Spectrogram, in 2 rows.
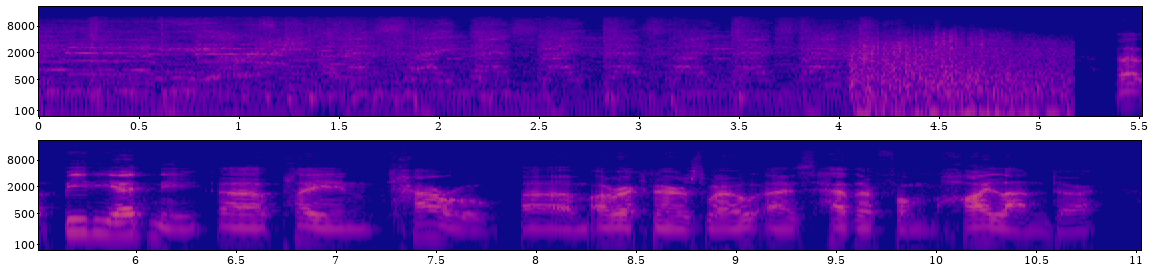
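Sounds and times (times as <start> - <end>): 
music: 0.0 - 4.5
distant explosion boom: 4.0 - 5.2
speech: 5.4 - 10.9.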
